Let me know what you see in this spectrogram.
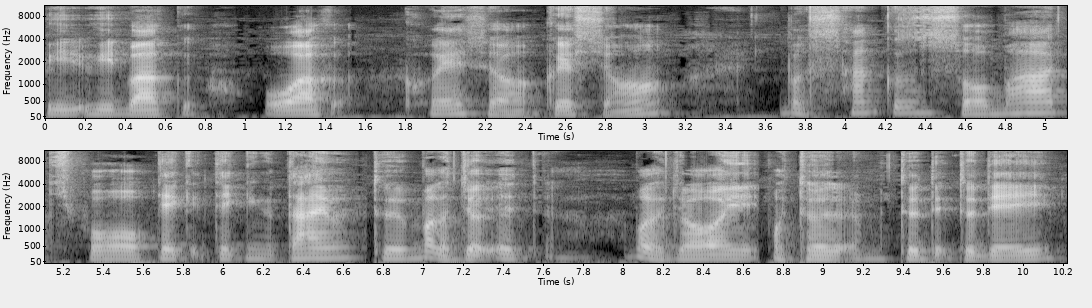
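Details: Adult medical doctor from Japan with developmental (childhood-onset fluency disorder) stuttering, speaking English; word repetitions audible; stuttering.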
